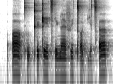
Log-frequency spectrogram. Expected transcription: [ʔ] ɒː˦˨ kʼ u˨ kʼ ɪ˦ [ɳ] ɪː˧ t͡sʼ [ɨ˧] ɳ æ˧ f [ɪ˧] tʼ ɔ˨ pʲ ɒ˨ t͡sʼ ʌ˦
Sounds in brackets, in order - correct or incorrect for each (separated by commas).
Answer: correct, incorrect, incorrect, incorrect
